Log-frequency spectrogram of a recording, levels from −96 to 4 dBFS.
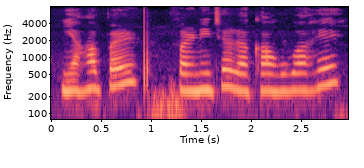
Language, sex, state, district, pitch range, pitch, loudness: Hindi, female, Uttar Pradesh, Shamli, 255-305 Hz, 260 Hz, -18 LUFS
